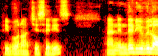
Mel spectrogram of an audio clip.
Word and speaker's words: Fibonacci: Marathi we pronounce like Fibonacci but it is actually Fibonacci in Italian so I will prefer the Italian pronunciation Fibonacci series and indeed you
